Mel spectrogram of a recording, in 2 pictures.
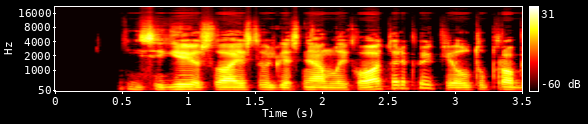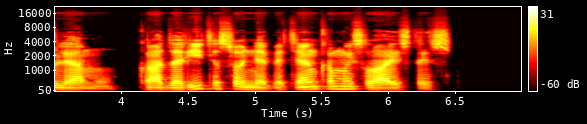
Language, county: Lithuanian, Alytus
